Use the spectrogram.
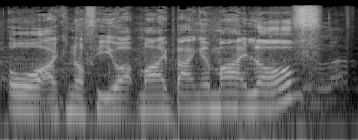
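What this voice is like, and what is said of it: Put-on Bristolian accent. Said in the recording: “That was my Bristolian accent.”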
